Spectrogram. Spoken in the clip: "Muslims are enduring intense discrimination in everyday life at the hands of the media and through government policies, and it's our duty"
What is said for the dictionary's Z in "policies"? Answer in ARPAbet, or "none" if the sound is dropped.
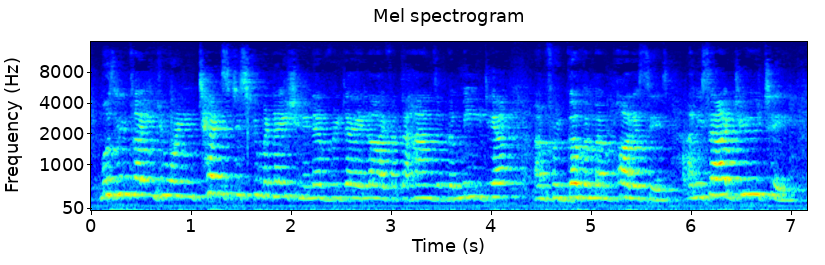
Z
